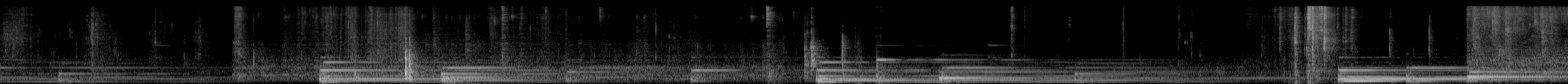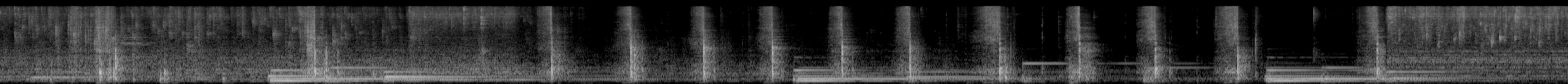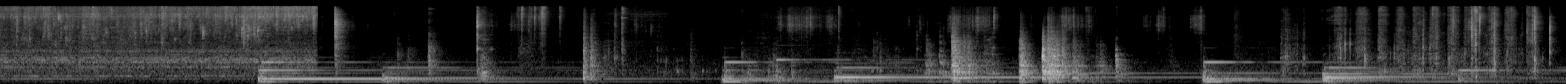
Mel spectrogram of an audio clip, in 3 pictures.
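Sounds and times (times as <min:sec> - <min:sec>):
background music: 0:00.0 - 0:47.0
steady hiss: 0:14.7 - 0:21.2
kitchenware clink: 0:16.1 - 0:19.2, 0:40.4 - 0:43.6
knife chopping on wooden board: 0:21.1 - 0:28.3.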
